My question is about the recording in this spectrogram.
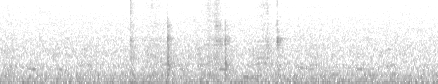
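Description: Near silence with a few faint light taps: a clear-mounted rubber stamp being pressed onto a Versamark ink pad and onto cardstock.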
